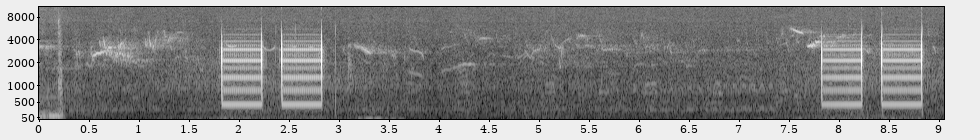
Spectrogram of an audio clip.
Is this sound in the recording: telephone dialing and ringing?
yes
